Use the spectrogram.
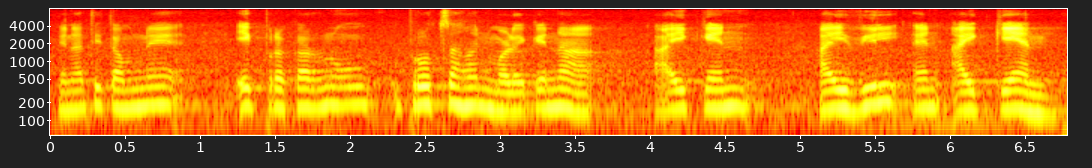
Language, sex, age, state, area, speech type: Gujarati, male, 18-30, Gujarat, urban, spontaneous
